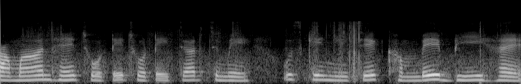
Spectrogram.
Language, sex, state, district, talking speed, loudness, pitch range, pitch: Hindi, female, Punjab, Fazilka, 125 wpm, -20 LUFS, 185-205 Hz, 195 Hz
